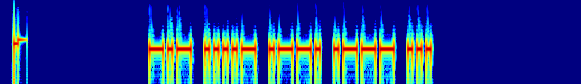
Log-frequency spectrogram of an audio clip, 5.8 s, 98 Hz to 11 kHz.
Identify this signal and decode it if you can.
Morse code, heard as a keyed tone, about 26 wpm, 700 Hz. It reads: K4PJS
